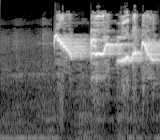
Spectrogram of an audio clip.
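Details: Local Javan Oriental white-eye singing naturally: after half a second of quiet, a high, thin twittering phrase of rapid slurred notes runs on for about a second.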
